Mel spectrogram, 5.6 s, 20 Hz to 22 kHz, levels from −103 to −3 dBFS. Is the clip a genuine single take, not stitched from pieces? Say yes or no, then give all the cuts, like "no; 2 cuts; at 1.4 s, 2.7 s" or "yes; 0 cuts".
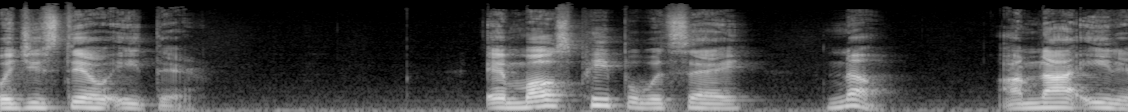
yes; 0 cuts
